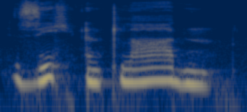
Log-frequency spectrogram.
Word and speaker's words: sich entladen: Обратите внимание на то, что ударение падает на корень слова, так как приставка неотделяемая. И также гласное под ударением в корне слова произносится долго. Sich entladen.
